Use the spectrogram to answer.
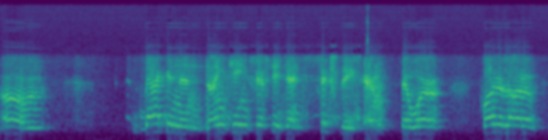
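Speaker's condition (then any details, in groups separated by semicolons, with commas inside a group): Parkinson's disease; Parkinson's diagnosed five years ago, stutter since at least college years; very painful, frustrating, attacks jaw and hands, physical therapy with Kevin Linde, exercise bike, swimming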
